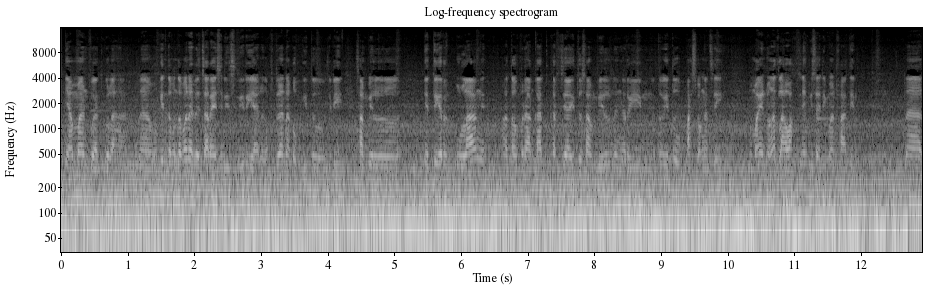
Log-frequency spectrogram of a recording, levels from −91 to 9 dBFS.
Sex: male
